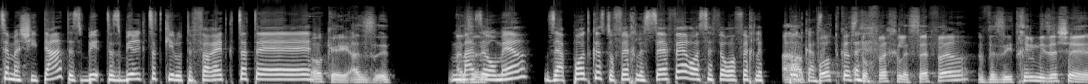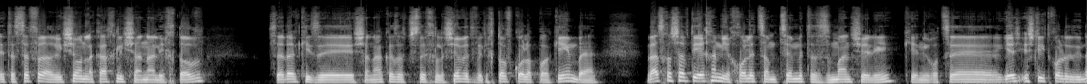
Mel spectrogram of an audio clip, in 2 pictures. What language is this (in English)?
Hebrew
